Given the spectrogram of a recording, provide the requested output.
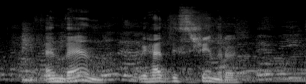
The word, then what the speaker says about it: Xendra: then we had this shindra in Brazilian Portuguese we pronounce it like this some some people say Sandra Sandra zindra and um it was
